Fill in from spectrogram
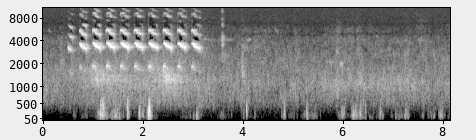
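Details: A Eurasian wryneck singing from the top of a tree gives a quick run of about nine nasal, ringing 'kyee' notes, roughly three a second, followed by low thumps of wind or handling noise.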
